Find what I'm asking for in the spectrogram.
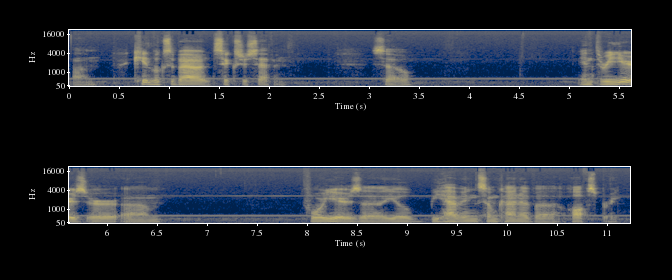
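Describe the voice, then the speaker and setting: A man playing a low-voiced, hesitant ASMR gadget operator. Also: darkish tone, a little hiss or hum. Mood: matter-of-fact, hesitant. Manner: halting, understated, mumbled asides with many pauses. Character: awkward, hesitant male operator of a future-viewing contraption. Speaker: ASMR roleplay performer. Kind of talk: soft-spoken ASMR roleplay.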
